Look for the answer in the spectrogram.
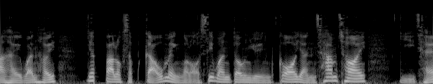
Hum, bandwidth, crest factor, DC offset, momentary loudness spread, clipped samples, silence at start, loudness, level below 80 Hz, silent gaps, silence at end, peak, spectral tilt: none; 11.5 kHz; 16 dB; under 0.1%; 8 LU; under 0.1%; 0 s; -25 LUFS; -44 dBFS; none; 0 s; -8 dBFS; -7 dB/octave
